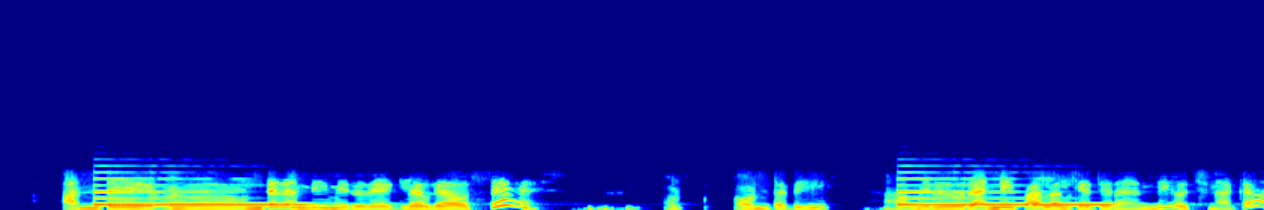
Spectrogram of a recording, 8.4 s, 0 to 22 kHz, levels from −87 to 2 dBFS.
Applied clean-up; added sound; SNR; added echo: classical method log-MMSE.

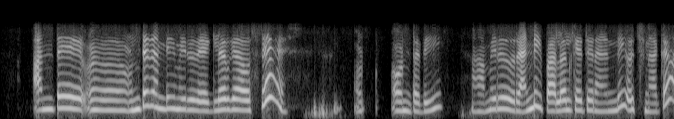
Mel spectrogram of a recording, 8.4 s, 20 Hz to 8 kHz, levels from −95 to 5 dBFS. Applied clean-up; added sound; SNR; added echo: none; none; none; none.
